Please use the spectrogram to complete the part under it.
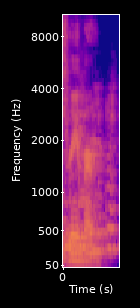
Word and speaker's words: Reimer: It's Reimer, right? It is Reimer. I pronounce it like a German, I'm sorry. Reimer.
